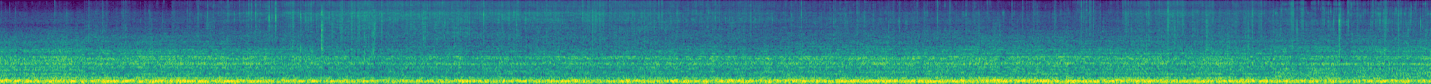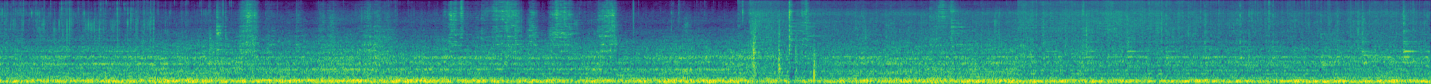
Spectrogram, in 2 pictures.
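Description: Pancake batter frying in oil on a flat-top griddle, a steady sizzle over a constant low hum. A few short sharp clicks come about two-thirds of the way through.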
